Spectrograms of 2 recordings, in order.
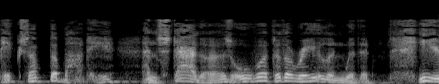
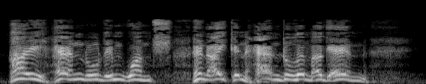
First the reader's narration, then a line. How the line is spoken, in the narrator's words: starts yelling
